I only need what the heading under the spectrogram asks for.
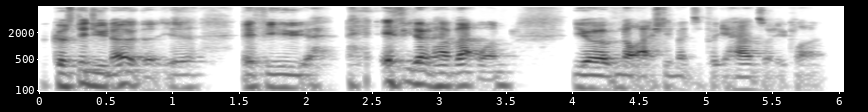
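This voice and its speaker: A man's voice: lowish voice, brisk. A British man, a fitness coach, chatting casually on a podcast in a blunt, sweary, rambling way.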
